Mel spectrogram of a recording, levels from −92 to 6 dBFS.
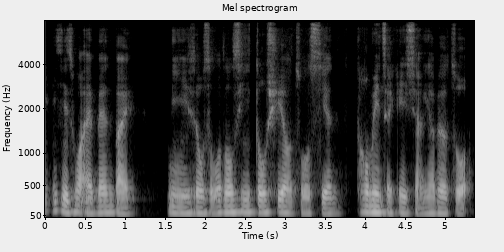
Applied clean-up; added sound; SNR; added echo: neural mask model DeepFilterNet 3.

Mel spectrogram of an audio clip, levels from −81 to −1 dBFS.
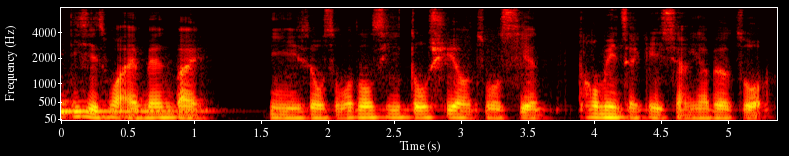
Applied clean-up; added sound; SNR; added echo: neural mask model RNNoise.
